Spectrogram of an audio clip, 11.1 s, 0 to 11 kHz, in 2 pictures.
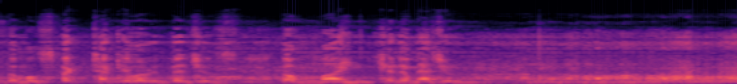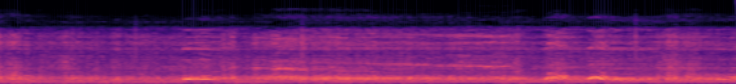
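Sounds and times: dense noisy film soundtrack: 0.0 - 11.0.

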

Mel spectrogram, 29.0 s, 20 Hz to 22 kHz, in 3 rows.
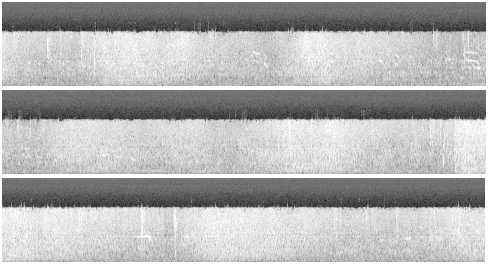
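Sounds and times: sea waves breaking on shore: 0.0 - 29.0.

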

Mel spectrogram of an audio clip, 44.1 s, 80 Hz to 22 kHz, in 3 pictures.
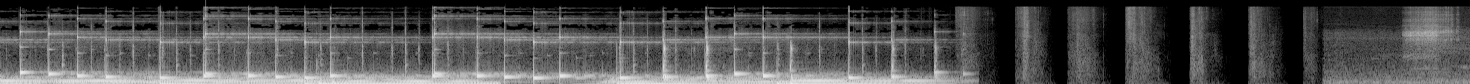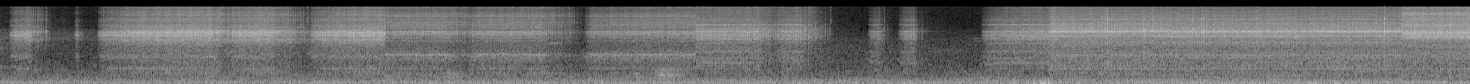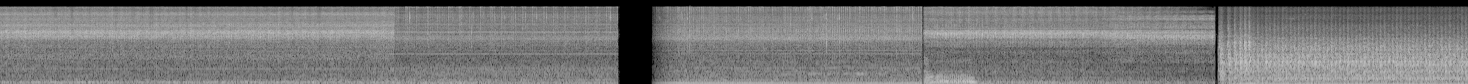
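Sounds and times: flywheel and gears whirring and rattling: 14.0 - 24.0, 24.6 - 44.0
small electric motors whining: 14.0 - 41.6.

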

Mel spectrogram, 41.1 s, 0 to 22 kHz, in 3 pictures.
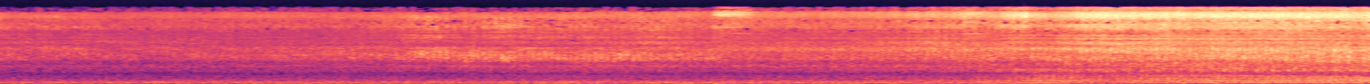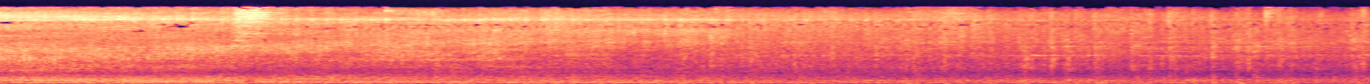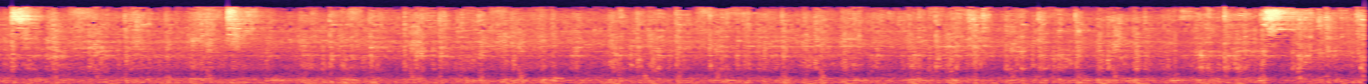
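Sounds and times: diesel locomotive engine idling: 0.0 - 41.0.

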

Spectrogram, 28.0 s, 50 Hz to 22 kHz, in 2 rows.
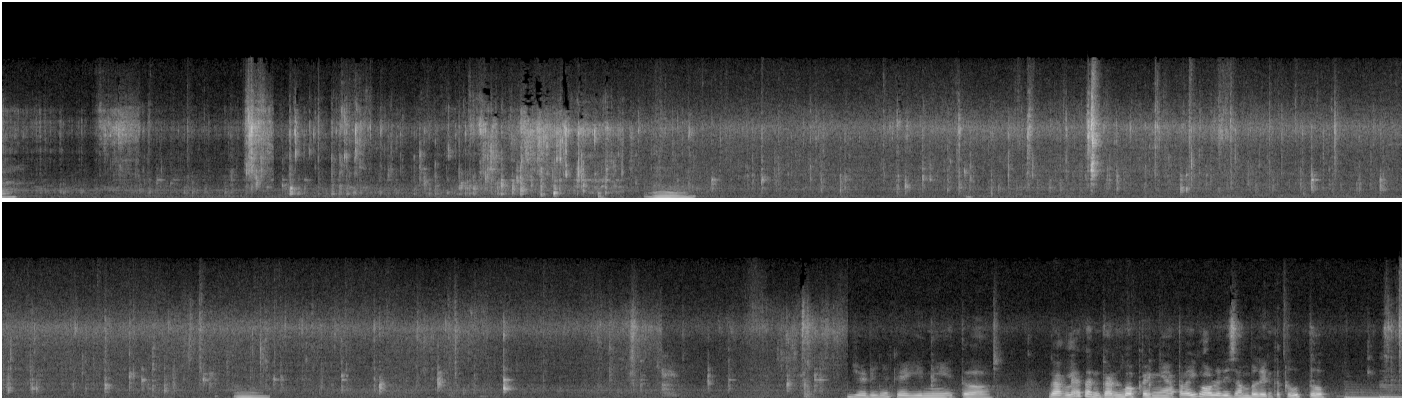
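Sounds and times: eggs deep-frying in hot oil: 0.0 - 27.0.

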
